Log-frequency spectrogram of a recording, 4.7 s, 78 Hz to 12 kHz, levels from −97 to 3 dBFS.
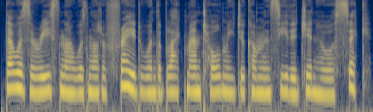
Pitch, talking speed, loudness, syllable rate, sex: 200 Hz, 295 wpm, -17 LUFS, 5.5 syllables/s, female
